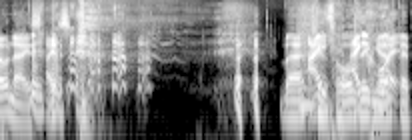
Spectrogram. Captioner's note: laughing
